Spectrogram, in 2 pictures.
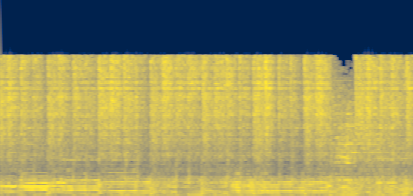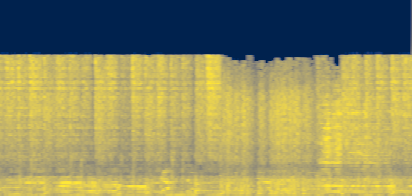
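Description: Instrumental rock jam: electric guitar playing a melody of held notes that step up and down, over a steady drum-kit beat.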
